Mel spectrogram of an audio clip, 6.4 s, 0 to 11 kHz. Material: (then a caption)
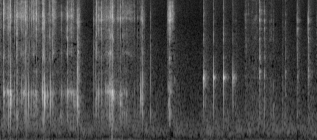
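Plastic. A small, hollow, silver metallic plastic lipstick tube is handled with pink nails, its cap taken off and clicked back on. Dense rattling and crisp clicking come first, then, after a short gap, a run of sharp, separate bright ticks with a faint tone near 1.2 kHz. The sound is close and dry with almost no low end.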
